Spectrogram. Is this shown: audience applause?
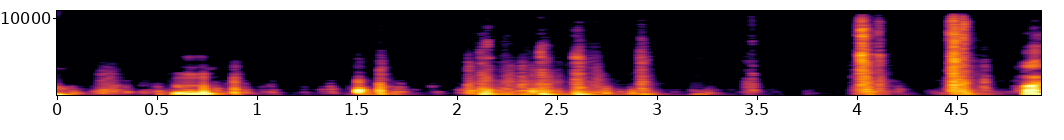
no

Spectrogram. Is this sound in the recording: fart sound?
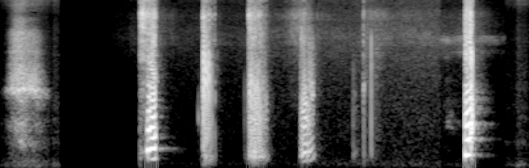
yes

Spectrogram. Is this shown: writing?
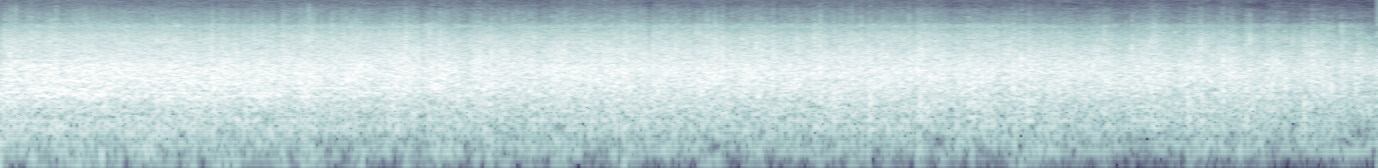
no

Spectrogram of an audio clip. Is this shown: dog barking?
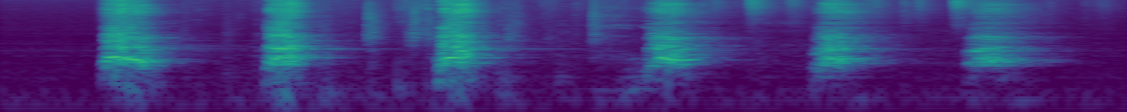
yes

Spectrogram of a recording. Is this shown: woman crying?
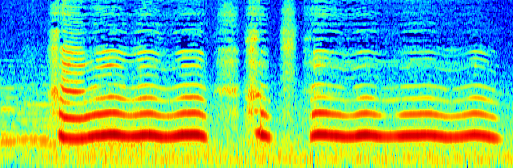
yes

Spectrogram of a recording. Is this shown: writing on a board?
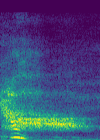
no

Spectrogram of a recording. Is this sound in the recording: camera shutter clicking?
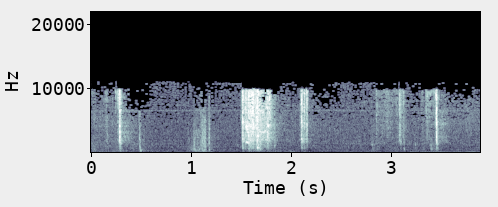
yes

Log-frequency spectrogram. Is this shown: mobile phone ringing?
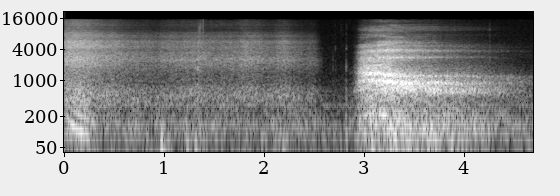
no

